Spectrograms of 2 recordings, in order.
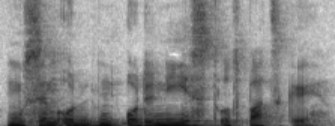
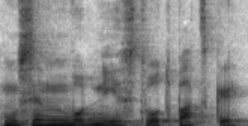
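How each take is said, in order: First: The words begin without an added v sound. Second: The words begin with an added v sound.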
